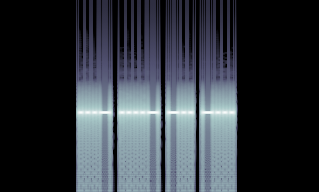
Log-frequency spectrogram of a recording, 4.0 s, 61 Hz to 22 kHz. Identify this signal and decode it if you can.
Morse code, heard as a keyed tone, about 28 wpm, 700 Hz. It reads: V4DB
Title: All Cut Numbers - 4-Digit 28wpm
